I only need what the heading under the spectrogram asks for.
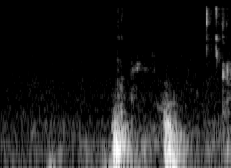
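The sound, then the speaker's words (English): Quiet chewing of Mike and Ike chewy fruit candy: two soft, squishy chomps about half a second apart, then a few small wet mouth clicks. No one speaks. “Okay, but as for me, as I'm chewing my Mike and Ace here, this episode is not sponsored by Mike and Ace just yet.”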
